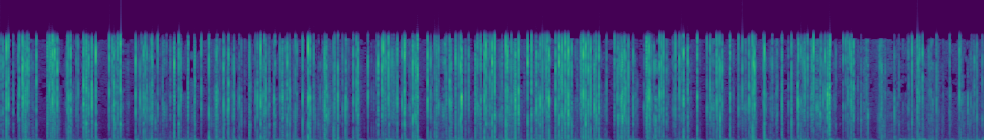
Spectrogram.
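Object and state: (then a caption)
Rhinestone-covered microphone being scratched. A fist-sized microphone head fully covered in small round rhinestones, likely plastic, is scratched and tapped with very long acrylic nails. This makes a dense, continuous stream of rapid crackling scratches and sharp clicks, bright across the top, over a steady low hum.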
